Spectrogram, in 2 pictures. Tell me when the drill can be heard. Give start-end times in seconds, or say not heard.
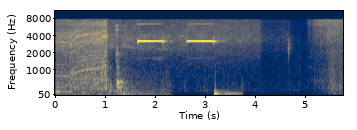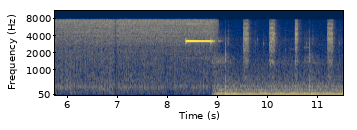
0.0-2.2.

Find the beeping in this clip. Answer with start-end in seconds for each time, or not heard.
1.6-3.2, 8.3-8.9.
